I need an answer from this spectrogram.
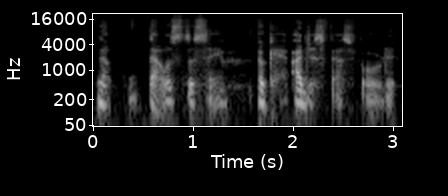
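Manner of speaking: soft whispered aside; quiet whispered self-talk. Real, not acted. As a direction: mutter it under your breath to yourself. Muttered aside while scrolling.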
